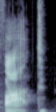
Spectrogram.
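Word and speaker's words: Pfaadt: a DT yes so I I pronounced it as fat yeah which I would assume is how a Boston person yeah says fat fart he said Boston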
